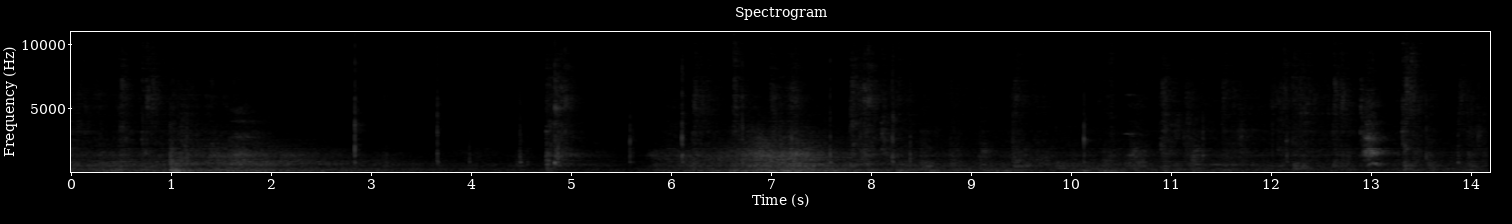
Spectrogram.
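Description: A television plays a video game's sounds and effects nearby.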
